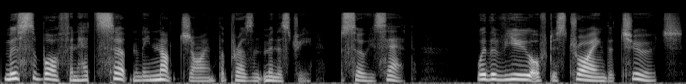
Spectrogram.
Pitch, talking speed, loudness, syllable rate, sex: 195 Hz, 150 wpm, -19 LUFS, 4.7 syllables/s, female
